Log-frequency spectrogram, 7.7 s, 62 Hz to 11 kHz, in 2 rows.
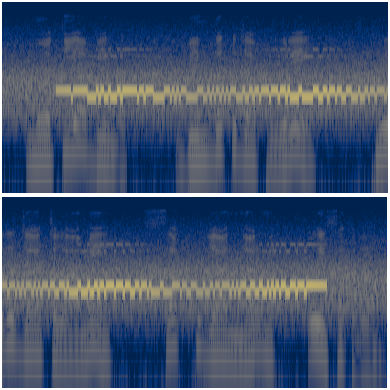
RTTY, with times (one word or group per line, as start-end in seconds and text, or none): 1.3-2.3 56546
2.5-3.5 13502
3.7-4.6 16623
4.8-5.8 10392
6.0-7.0 68421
